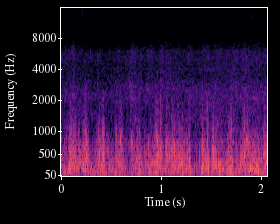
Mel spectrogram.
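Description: Wind buffeting the microphone: a loud, uneven low rumble that rises and falls without a break.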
